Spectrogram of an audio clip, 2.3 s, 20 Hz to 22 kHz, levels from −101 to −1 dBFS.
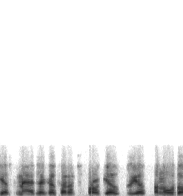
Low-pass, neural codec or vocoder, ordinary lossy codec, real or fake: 5.4 kHz; none; Opus, 16 kbps; real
